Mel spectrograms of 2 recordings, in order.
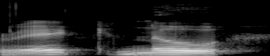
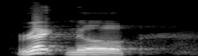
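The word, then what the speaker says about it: Ragnow: Und Center Frank Reck Rick, Rick, Rick, Rick, Warte, ich hab's doch vorhin richtig ausgesprochen. Reckno. Reckno. Verlängert um vier Jahre bei den Lions.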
